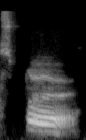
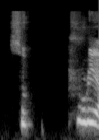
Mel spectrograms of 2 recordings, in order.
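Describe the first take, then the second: First: The p is unaspirated and tense. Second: The p is aspirated with a puff of air. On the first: The speaker calls it right. "이렇게 발음되는구나" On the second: The speaker calls it wrong. "아니라"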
